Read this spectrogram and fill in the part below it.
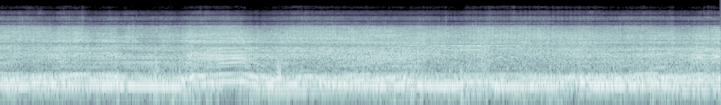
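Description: Car engines roar loudly.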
